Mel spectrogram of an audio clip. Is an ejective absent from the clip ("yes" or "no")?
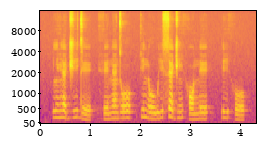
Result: yes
